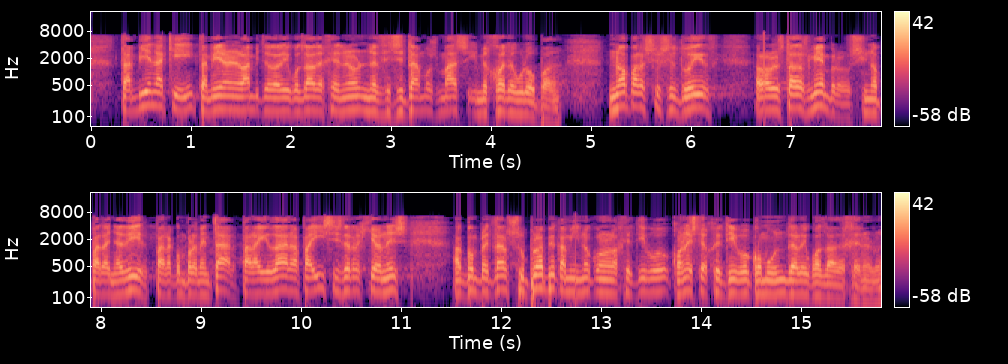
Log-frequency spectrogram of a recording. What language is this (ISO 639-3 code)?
spa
